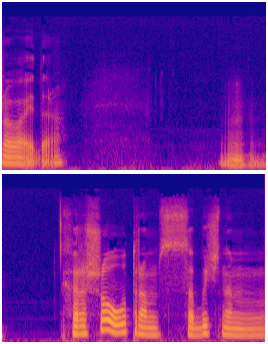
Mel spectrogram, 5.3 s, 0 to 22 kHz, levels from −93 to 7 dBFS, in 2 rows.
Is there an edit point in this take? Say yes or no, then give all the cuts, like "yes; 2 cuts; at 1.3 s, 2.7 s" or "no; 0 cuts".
no; 0 cuts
